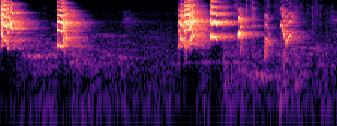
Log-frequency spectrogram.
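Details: Lovebirds from a breeding pair calling in a rapid jumble: two harsh chirps, a pause, then a quick burst of five or six squeaky, shrill notes of varying pitch.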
